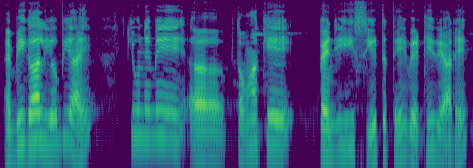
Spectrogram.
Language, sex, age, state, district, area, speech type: Sindhi, male, 30-45, Delhi, South Delhi, urban, spontaneous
